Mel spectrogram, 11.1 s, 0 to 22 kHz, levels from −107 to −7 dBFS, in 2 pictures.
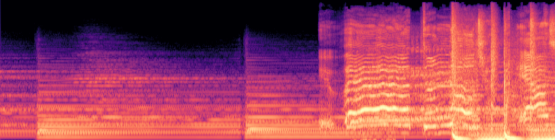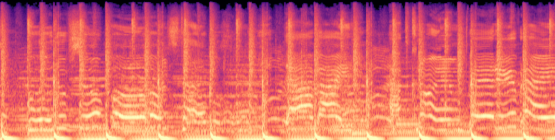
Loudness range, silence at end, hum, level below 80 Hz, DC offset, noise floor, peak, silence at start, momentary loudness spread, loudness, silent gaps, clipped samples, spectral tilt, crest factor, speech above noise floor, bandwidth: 8 LU; 0 s; none; -14 dBFS; under 0.1%; -31 dBFS; 0 dBFS; 0 s; 18 LU; -9 LUFS; none; under 0.1%; -4.5 dB/octave; 10 dB; 23 dB; 19 kHz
